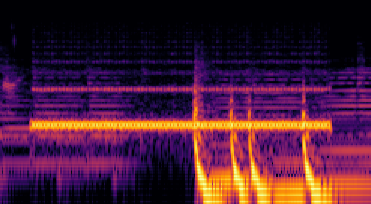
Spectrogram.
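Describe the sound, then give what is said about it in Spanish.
A steady, even telephone tone sounds while a call is being placed and holds for about two seconds before cutting off. A few low falling swoops join in over its second half. “Ven y yo llamo también al de Lola, a ver que me diga cómo es la vuelta ahí.”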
